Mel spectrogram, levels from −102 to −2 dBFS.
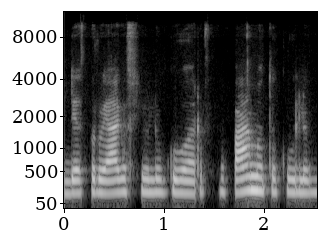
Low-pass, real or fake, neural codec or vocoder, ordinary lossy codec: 9.9 kHz; real; none; Opus, 32 kbps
